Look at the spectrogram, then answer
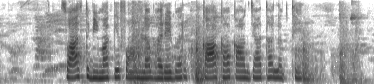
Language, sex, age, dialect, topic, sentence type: Chhattisgarhi, female, 25-30, Central, banking, question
